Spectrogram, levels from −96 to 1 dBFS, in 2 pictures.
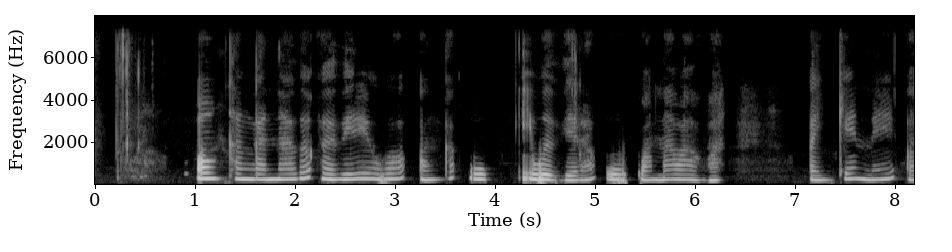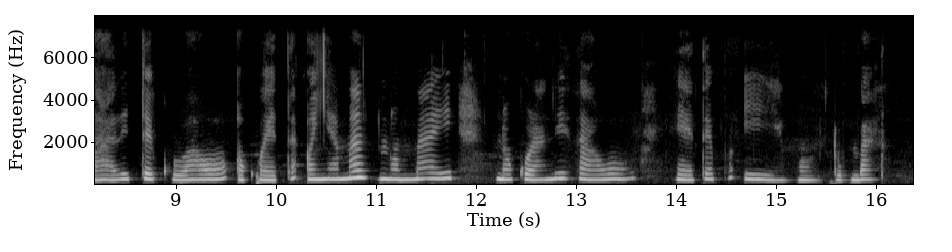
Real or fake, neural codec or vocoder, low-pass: real; none; 7.2 kHz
